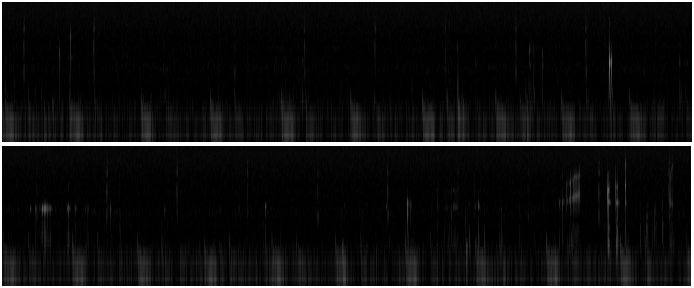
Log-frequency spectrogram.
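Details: Low, soft gurgles and thumps from the recorder's own adult abdomen, with brief higher squeaks near the end: bowel sounds, stomach rumbling.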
